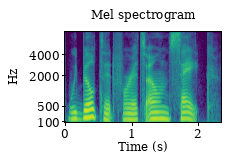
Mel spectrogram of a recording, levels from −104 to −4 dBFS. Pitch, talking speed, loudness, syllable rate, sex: 160 Hz, 180 wpm, -20 LUFS, 3.1 syllables/s, female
